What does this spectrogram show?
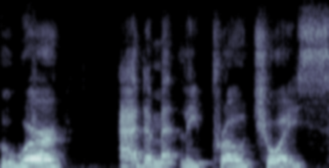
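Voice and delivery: very slow, deliberate emphasis, drawn out word by word. Making a point to a listener, announcing you'll say it slowly; said really slowly. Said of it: "I'll say this really slowly".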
